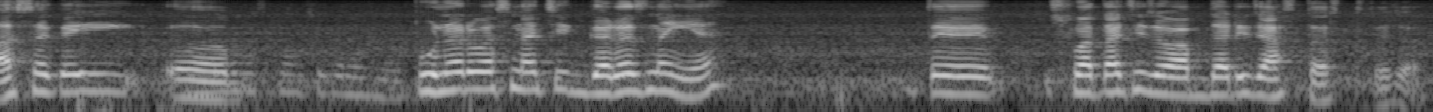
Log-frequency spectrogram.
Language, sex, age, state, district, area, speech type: Marathi, male, 18-30, Maharashtra, Wardha, urban, spontaneous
